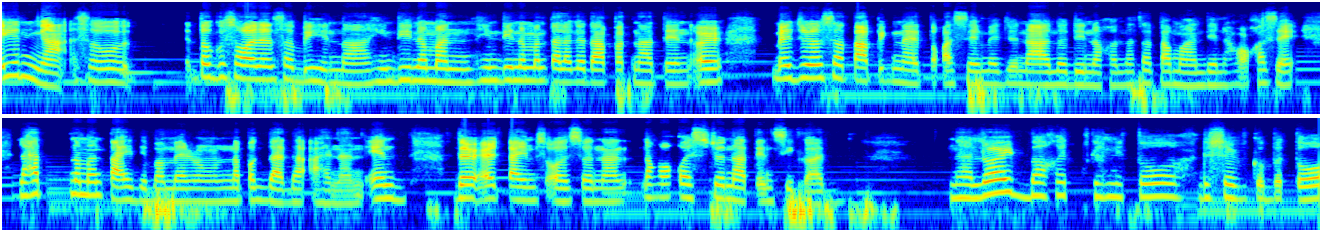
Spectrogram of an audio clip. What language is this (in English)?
Filipino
